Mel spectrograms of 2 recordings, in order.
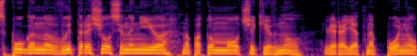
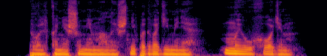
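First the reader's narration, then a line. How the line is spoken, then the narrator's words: Whisper in the ear. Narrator (Russian): Эва шепнула на ухо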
